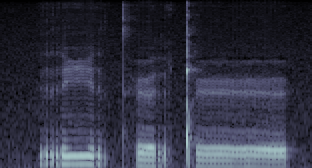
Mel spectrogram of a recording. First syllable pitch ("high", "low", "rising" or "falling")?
high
